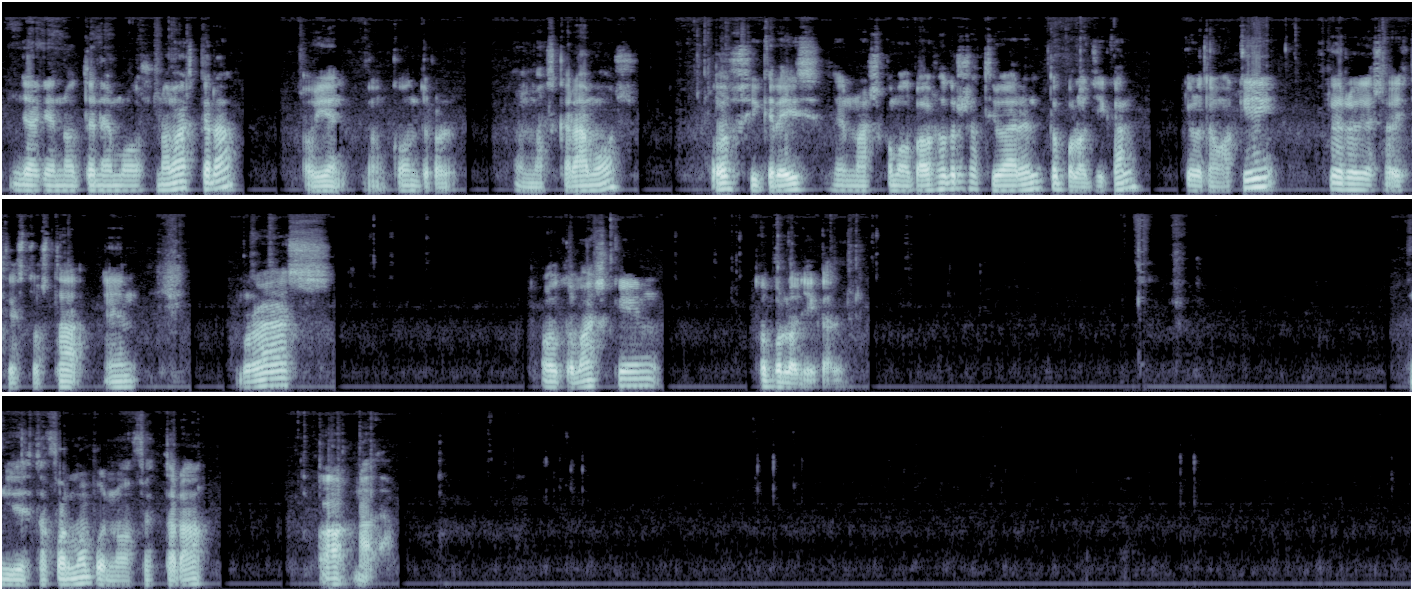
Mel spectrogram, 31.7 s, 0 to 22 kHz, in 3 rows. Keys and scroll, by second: 17.9 2, 19.7 2, 20.1 2, 23.6 super+z, 25.3 shift+s, 26.7-29.7 typing.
